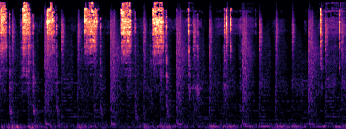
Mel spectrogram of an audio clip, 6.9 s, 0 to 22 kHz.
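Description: A ratchet drives a 21 mm socket to tighten a tie rod end nut on a Ford F-150, giving steady close clicking and mechanical rattling throughout with no talk.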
